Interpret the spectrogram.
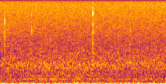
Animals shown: forest ambience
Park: Acadia National Park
